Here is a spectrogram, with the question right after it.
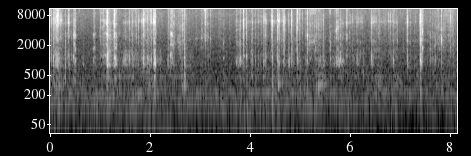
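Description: A utility knife blade shaves curls off a palm-sized, rounded rectangular pale pink bar of solid soap. Quiet, dry, crisp scraping and crackling ticks come in quick irregular bursts, bright and brief, with almost no ring.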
